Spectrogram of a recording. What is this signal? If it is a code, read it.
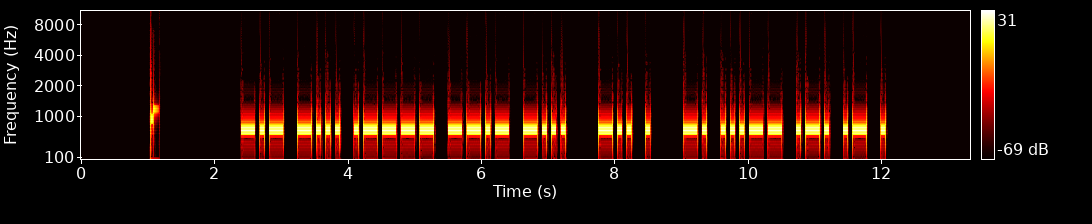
Morse code, heard as a keyed tone, about 17 wpm, 700 Hz. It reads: KB1QB DE N3RAE
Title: USA Callsign DE Callsign - 5 Characters - 17wpm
